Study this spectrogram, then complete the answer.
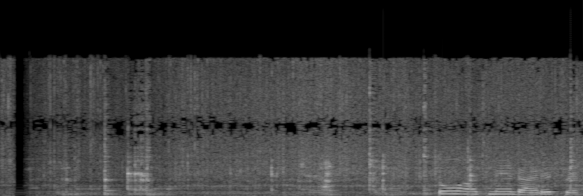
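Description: A metal spatula scrapes and stirs against a pan.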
